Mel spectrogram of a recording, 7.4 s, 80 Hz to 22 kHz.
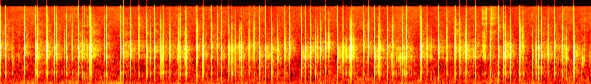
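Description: A smartphone in a hard plastic case with a gear print is held flat and tapped rapidly with long gold filigree claw nails. The result is a fast, uneven run of sharp, dry clicks, bright and centred around 2 kHz, with almost no low end and no ring after each tap.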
